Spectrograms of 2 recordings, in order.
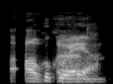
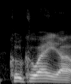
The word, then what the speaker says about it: Cucurella: How do you pronounce the Chelsea goal scorer for the first one? Cucurella. Cucurella.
